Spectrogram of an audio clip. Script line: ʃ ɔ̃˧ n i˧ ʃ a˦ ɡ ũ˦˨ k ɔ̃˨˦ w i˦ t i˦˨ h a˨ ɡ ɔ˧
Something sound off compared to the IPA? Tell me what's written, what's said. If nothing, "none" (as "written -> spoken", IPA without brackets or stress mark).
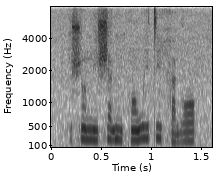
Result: none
